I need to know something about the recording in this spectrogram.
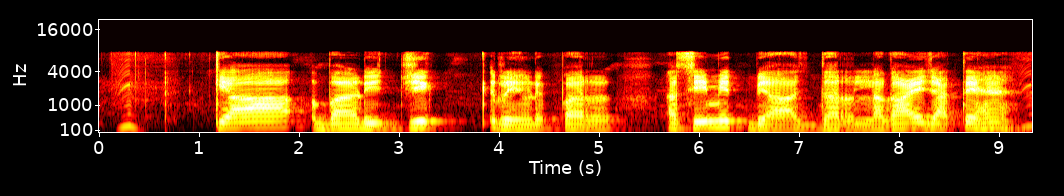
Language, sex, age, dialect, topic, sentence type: Hindi, male, 25-30, Kanauji Braj Bhasha, banking, statement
